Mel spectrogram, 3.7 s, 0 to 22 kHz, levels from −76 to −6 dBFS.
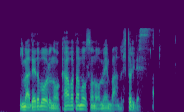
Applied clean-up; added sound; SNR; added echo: neural mask model Resemble Enhance denoiser.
